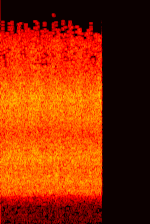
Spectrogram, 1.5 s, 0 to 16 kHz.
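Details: Bear cicadas chorusing in summer 2019 at Daitokuji Park, Nagasaki, Japan: a full, steady buzzing hiss lasting about one second before the sound cuts off abruptly into silence.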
